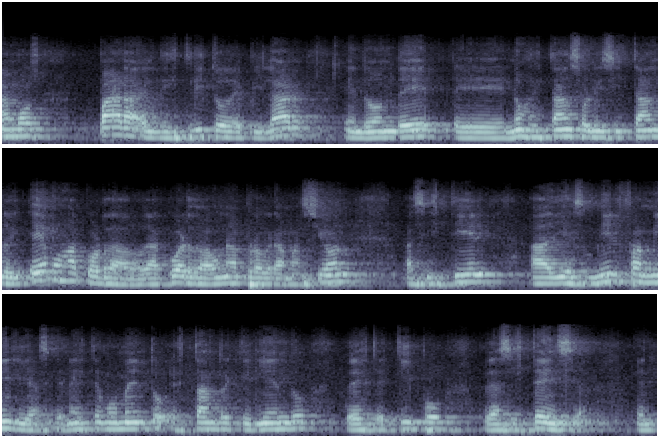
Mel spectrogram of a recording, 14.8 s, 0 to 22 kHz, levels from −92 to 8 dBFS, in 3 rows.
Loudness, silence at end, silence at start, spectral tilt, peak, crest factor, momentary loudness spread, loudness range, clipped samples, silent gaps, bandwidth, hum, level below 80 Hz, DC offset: -20 LUFS; 0 s; 0 s; -7.5 dB/octave; -2 dBFS; 16 dB; 8 LU; 3 LU; under 0.1%; none; 9.2 kHz; none; -56 dBFS; under 0.1%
